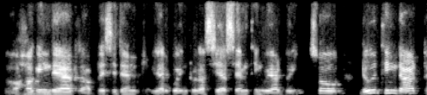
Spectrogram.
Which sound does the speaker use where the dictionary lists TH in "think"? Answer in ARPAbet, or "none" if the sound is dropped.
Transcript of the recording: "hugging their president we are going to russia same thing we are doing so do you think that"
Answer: T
